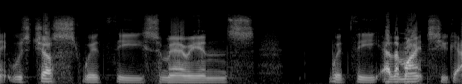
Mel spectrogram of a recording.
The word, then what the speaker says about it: Cimmerian: I'm going to say Samrian, which is what we say apparently in French and English uh in the Greek and Latin. I think it's more of a K sound.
